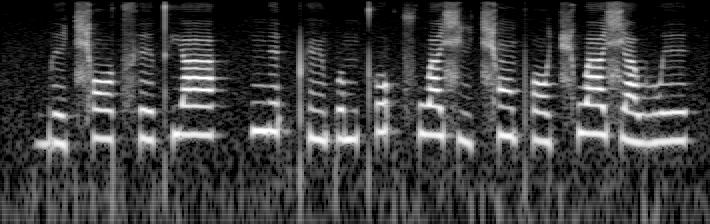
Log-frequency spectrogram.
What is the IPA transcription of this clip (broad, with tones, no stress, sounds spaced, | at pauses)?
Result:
b e˨˩ t͡ɕʰ ɔ˧ t͡sʰ e˧ t̪ʰ j a˦ | ŋ e˦ ʔ pʰ ẽ˧ p ə˧ m t̪ʰ o˦ ʔ t͡sʰ w a˦ ɕ i˨˩ t͡ɕʰ ɔ̃˦ pʰ ɔ˧ t͡ɕʰ w a˦ ɕ a˧ w l w e˧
